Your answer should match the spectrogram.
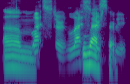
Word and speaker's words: Leicester: Leicester City.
